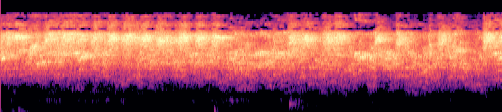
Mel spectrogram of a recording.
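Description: Budgerigar chicks make a dense, continuous raspy chatter of high, hissing notes that blend into one steady wash of sound.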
